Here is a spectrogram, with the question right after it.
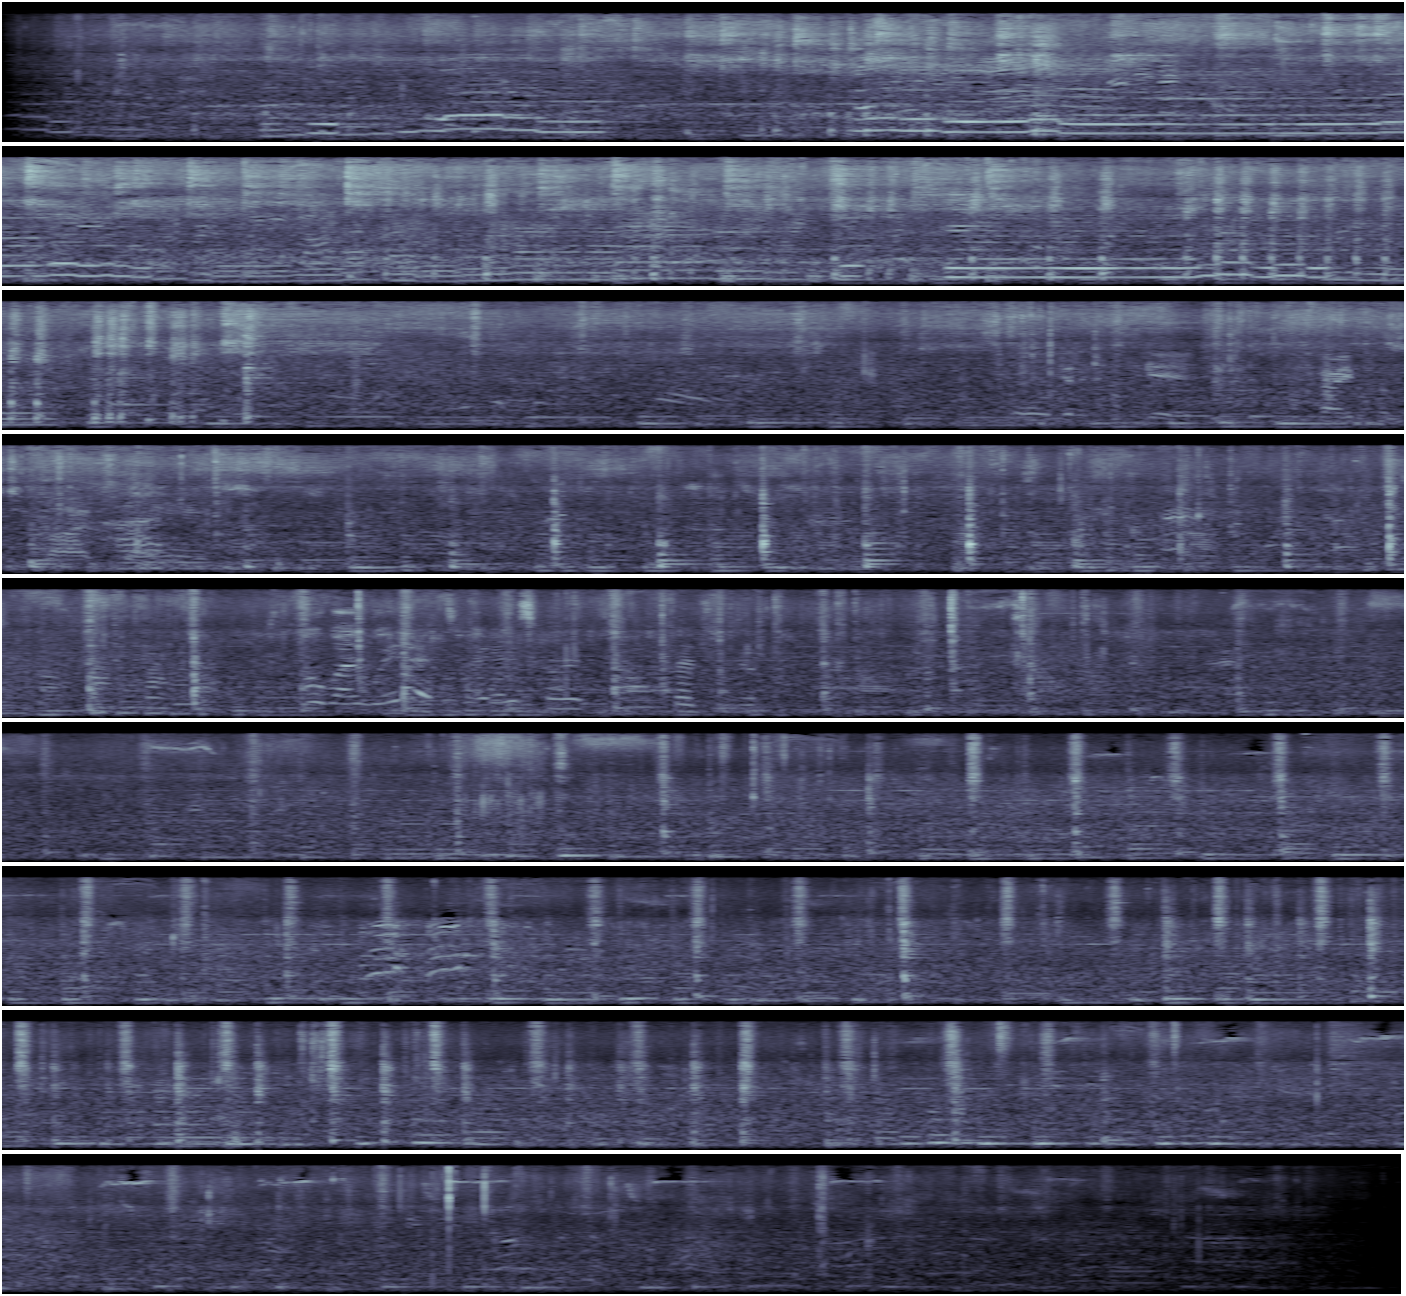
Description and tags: Central Park Jazz
A small jazz band playing with bird song and people chatting
ambience, band, birds, central, city, field-recording, jazz, live, new, nyc, park, people, street, through, walking, york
